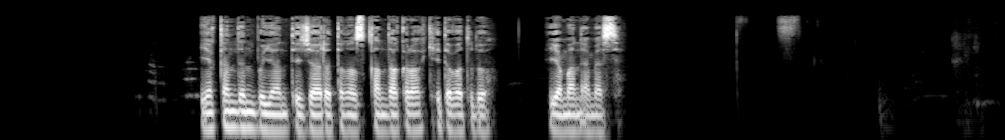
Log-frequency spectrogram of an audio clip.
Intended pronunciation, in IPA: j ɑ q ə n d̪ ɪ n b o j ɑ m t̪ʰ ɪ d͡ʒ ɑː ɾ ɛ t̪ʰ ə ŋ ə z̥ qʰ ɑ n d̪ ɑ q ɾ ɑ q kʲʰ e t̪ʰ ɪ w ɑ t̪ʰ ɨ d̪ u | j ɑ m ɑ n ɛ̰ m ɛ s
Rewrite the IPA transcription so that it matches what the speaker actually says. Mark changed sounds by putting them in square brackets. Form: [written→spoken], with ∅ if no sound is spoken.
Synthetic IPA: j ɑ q ə n d̪ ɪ n b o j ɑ [m→n] t̪ʰ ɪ d͡ʒ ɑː ɾ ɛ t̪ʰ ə ŋ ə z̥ qʰ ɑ n d̪ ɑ q ɾ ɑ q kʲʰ e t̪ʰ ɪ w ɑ t̪ʰ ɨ d̪ u | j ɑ m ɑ n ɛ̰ m ɛ s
